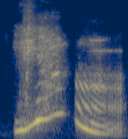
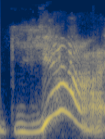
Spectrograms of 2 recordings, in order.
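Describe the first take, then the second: First: High, drawn-out bubbly imitation; real bubbly. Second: High, startled acceptance, imitating the neighbor; shocked. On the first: Neighbor saying yes to the fish, real bubbly. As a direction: bubble over with eager acceptance. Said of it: "real bubbly". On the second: Neighbor answering the offer of fish, acted shock. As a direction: act out a shocked, high-pitched reply. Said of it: "like, shocked".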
